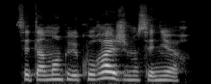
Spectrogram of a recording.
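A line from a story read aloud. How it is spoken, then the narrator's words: Low voice. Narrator (French): prononça Gonzague à voix basse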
